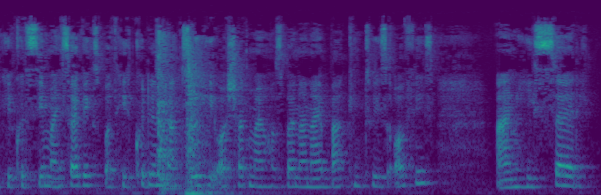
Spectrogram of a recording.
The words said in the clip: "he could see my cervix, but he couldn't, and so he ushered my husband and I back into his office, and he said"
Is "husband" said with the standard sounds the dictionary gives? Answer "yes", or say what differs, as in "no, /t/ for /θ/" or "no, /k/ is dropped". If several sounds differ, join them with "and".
yes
